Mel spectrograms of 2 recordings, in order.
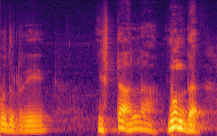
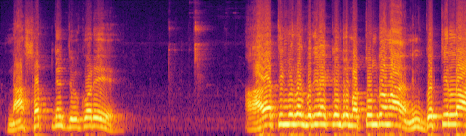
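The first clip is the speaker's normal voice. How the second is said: high, louder woman's voice, insistent; imitated fearful woman; 9 semitones higher, 6 dB louder than usual. Guru voicing the woman who fears cancer: high, insistent plea. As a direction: play the panicked disciple pleading. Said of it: "ಅಂತ ನನಗೆ ಆಕಿ".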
